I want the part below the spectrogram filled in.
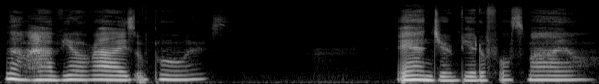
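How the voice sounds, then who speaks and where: A woman's voice: mid-range voice, flat delivery, slow, a little mellow, no echo. A woman playing a doting, confident mafia heiress girlfriend in an intimate ASMR roleplay, with a slight Southern US drawl and a tender, assured, often whispery delivery. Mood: dreamy, confident.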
